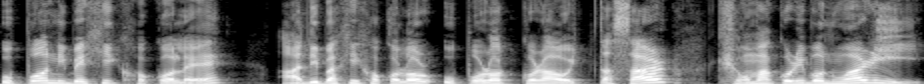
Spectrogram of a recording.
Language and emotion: Assamese, disgusted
